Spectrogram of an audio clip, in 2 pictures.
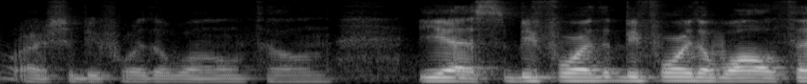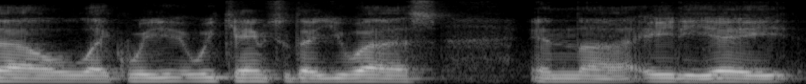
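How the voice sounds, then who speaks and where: A man's voice: fairly low pitch, flat delivery, measured pace, dull audio. A man in his forties, born in Russia and raised in the US, chatting casually on a trading livestream, rambling and thanking viewers with frequent chuckles. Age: 40s.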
